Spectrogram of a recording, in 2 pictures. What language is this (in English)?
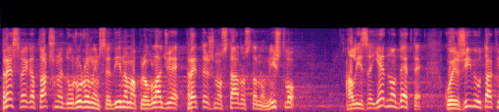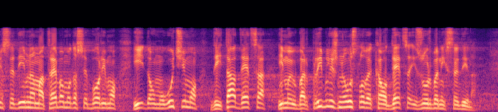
Serbian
